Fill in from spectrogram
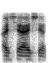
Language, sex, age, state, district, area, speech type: Kashmiri, male, 18-30, Jammu and Kashmir, Baramulla, rural, conversation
